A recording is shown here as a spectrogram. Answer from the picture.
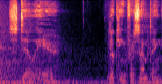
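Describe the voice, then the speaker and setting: Over clear background noise, a man uses a put-on character voice that is raspy and very deep, low in pitch, moving at a moderate pace. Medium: machinima. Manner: deadpan, laconic.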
